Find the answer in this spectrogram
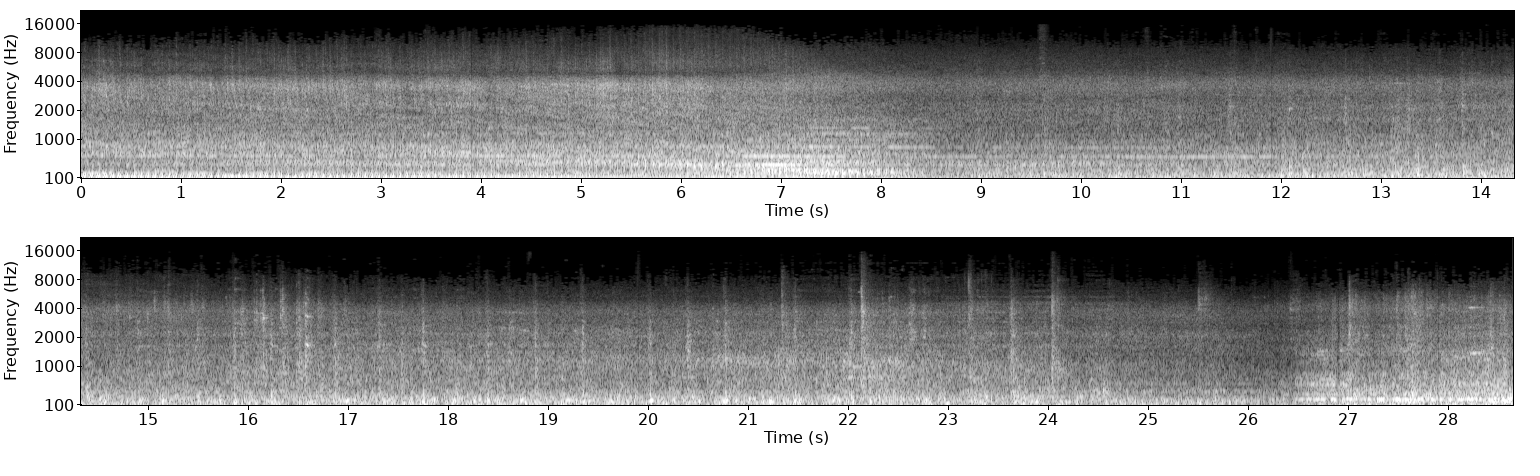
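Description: A diesel locomotive's engine drone builds and then drops away about eight seconds in as the locomotive goes past. Then the train's cars and wagons roll by with a steady rumble and repeated clicks of wheels over the rail joints. A louder engine drone starts again near the end.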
